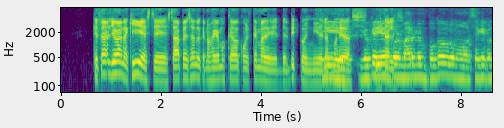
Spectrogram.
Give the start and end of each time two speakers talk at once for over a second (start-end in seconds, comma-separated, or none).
5.2-6.9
